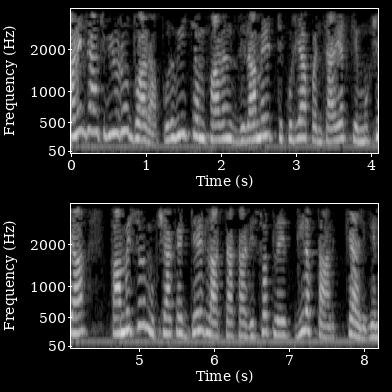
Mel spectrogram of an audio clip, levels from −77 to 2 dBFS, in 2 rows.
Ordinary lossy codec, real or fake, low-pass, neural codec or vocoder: none; real; 3.6 kHz; none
